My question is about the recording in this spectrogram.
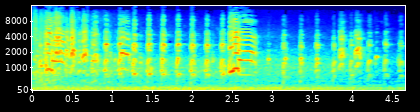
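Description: Chickens cluck in an ornate garden chicken coop, a rapid, busy run of many short clucks. A brief, louder crowing-like call rises out of the clucking midway through.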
